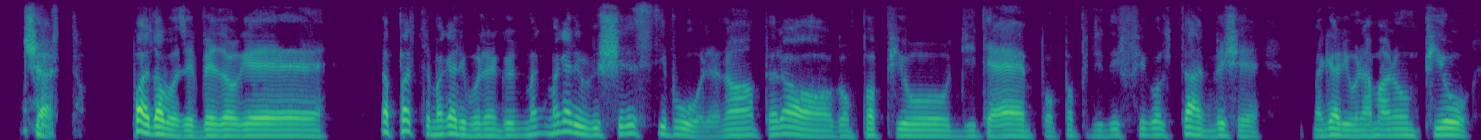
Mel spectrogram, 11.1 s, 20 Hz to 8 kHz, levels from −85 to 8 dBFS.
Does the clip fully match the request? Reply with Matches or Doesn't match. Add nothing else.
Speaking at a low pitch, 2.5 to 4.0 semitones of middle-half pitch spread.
Matches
